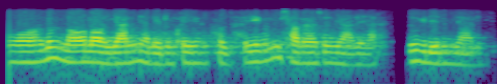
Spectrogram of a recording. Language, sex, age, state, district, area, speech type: Manipuri, male, 18-30, Manipur, Kakching, rural, conversation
